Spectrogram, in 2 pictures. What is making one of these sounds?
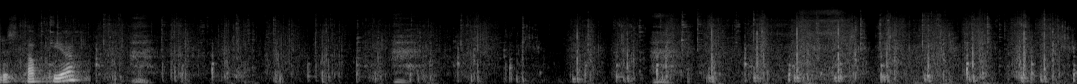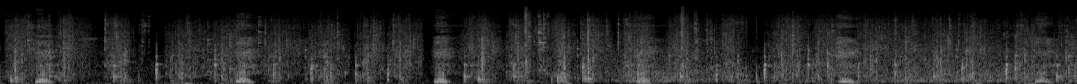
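Footsteps thud on wooden floorboards at a steady walking pace.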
